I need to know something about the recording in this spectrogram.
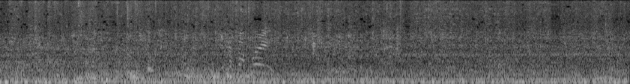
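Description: A jet of water from a spray wand blasting the inside of a car's cabin: a steady, unbroken hiss.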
